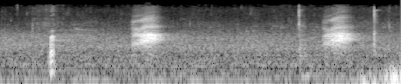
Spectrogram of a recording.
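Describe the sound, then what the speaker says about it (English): Two distant crow caws, each a short harsh burst about two seconds apart, over a quiet outdoor background with a faint click. "distant neighbourhood crows"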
